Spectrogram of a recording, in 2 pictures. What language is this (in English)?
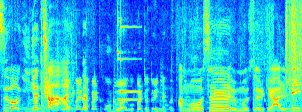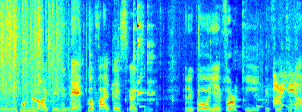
Korean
